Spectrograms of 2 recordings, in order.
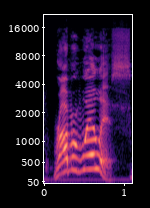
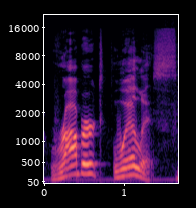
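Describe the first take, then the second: First: Much higher and louder hype call of the name; excited name call. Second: Slow, drawn-out name call, only slightly up; a little raised and excited. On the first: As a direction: belt the name out like a radio shout-out. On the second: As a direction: call the name with mild excitement, not yelling. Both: Real, not acted. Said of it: "my voice is a little raised and I'm excited".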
